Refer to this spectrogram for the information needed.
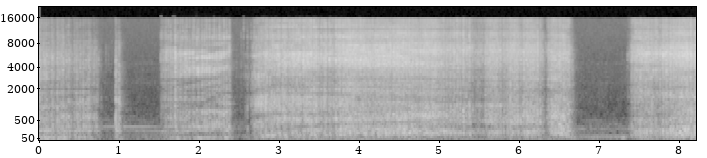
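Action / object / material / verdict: scrape / melamine foam block rubbed with a bristle brush / melamine foam / none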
